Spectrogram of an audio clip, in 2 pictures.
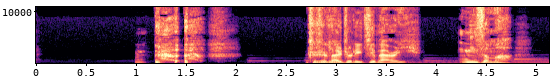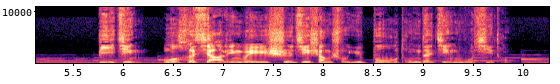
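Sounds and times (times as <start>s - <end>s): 
person coughing: 1.0s - 2.0s
speech: 1.1s - 1.9s, 2.7s - 5.0s, 5.8s - 10.1s.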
